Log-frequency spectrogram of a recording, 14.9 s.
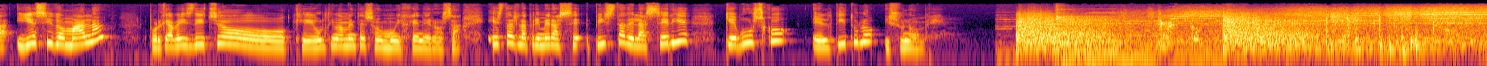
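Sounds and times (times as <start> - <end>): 
speech: 0.0 - 9.5
gunshots: 10.2 - 11.4, 12.1 - 14.7.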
